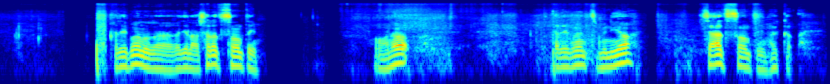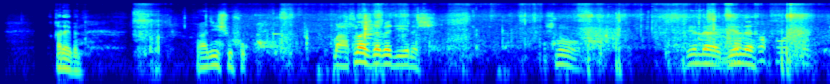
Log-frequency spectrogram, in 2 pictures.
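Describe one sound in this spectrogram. A man speaks calmly, close by, outdoors.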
